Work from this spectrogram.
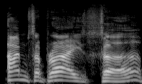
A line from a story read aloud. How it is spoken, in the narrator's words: boomed Challenger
